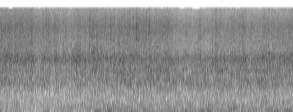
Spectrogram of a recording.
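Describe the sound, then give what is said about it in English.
Heavy, steady rain pours down amid roaring winds from the outer bands of Hurricane Milton near Fort Myers on Florida's Gulf Coast, a dense, continuous hiss and rumble that stays loud and unbroken throughout, with no voices. “The outer bands of the possible once-in-a-lifetime storm Hurricane Milton have already begun lashing Florida's Gulf Coast. This is what it sounds like near Fort Myers.”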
